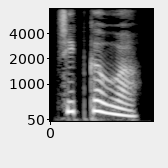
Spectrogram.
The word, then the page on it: ಚೌಗಾವೆ: kannada; caugāve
